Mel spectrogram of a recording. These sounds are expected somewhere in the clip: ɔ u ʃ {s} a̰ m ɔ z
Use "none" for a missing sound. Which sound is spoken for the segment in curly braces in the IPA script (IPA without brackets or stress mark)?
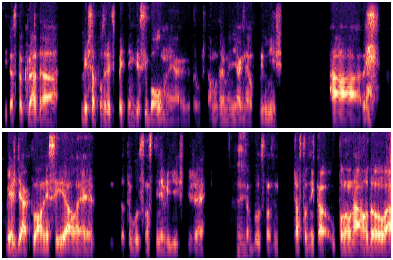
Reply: s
